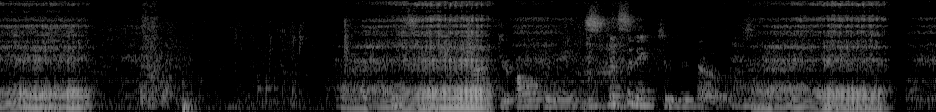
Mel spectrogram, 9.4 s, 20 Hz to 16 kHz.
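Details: Man asleep with loud, irregular rattling snores, about 15 a minute, with some voiced snorting; family wants his septum fixed to stop it; snoring.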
